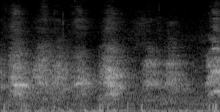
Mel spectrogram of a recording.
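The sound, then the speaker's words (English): Several small dogs bark and yap in rapid, overlapping bursts, a busy high-pitched flurry that keeps going for a couple of seconds at moderate loudness. “Dogfight.”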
